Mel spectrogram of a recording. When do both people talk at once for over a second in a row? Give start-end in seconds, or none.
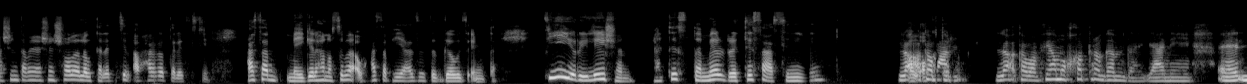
none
